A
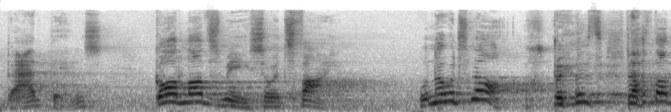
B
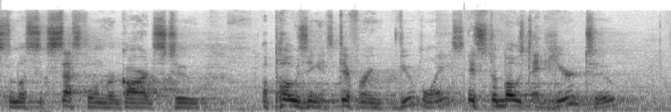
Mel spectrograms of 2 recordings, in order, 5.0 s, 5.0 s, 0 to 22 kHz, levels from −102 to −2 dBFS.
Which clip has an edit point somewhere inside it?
B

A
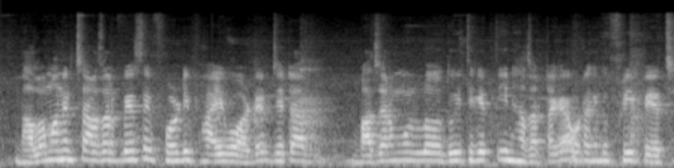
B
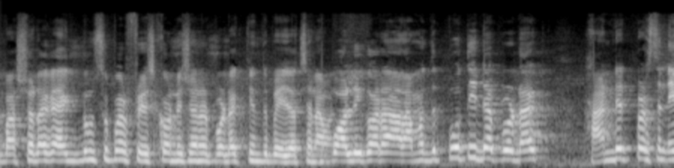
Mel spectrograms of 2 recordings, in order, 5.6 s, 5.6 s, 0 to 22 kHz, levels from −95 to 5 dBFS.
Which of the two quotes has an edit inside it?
B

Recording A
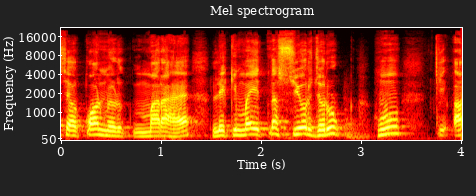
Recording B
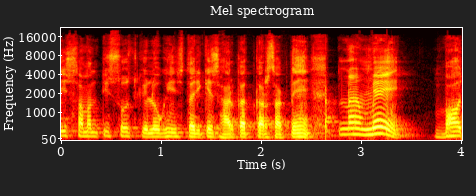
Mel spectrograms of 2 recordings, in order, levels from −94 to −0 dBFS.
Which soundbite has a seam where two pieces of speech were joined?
B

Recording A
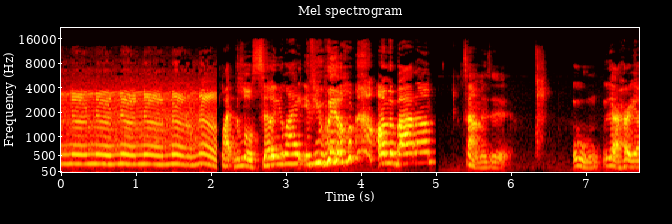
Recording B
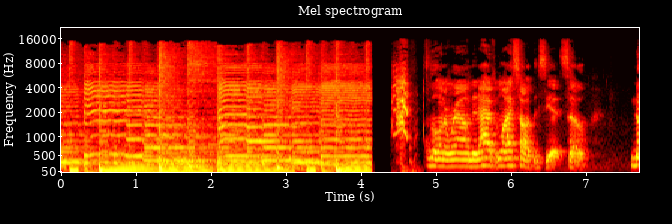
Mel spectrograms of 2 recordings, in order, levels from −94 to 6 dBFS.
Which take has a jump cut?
A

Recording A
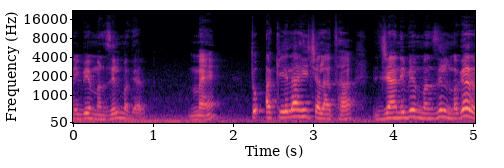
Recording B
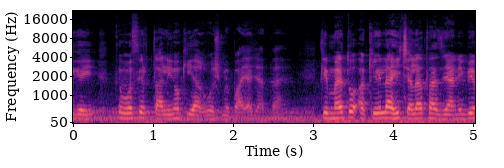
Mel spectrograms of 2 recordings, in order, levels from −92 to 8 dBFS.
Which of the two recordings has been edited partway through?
B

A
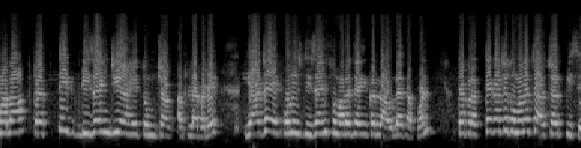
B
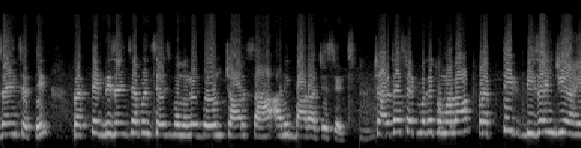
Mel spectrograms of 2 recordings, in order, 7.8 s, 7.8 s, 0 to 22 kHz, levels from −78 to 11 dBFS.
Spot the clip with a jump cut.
B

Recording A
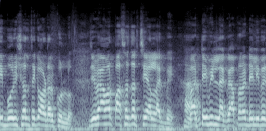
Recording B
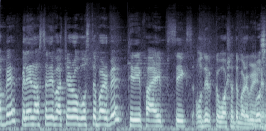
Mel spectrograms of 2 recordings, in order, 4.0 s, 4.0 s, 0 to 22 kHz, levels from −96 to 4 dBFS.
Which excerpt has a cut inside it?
B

